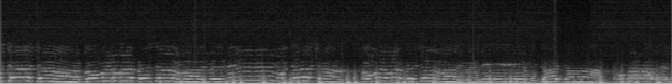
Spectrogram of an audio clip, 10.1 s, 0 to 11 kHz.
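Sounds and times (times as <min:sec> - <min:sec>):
drum strokes: 0:00.0 - 0:10.0.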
